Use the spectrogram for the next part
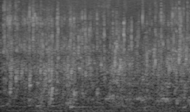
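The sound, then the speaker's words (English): A steady trickle of water in Snow Creek, now a cement-lined ditch, babbles and splashes softly. It is a continuous bubbling with no voices, fairly quiet throughout. “I know back in the day, we used to dam these waters up and swim in them.”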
